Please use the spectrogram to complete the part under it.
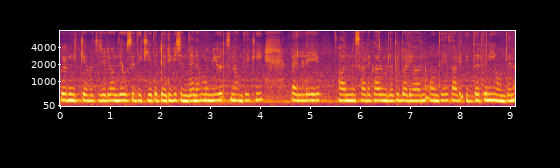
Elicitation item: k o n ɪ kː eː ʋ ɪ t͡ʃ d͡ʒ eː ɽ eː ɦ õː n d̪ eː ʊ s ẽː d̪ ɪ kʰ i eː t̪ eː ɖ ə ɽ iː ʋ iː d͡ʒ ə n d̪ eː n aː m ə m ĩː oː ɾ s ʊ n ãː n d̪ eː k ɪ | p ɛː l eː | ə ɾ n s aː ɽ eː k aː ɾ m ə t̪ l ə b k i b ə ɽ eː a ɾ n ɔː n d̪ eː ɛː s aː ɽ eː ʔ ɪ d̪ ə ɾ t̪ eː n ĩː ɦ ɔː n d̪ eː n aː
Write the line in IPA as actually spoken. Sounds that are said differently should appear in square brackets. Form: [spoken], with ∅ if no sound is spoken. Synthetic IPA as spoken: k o n ɪ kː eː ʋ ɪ t͡ʃ d͡ʒ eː ɽ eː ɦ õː n d̪ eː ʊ s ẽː d̪ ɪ kʰ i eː t̪ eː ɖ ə [ɾ] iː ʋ iː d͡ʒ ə n d̪ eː n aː m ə m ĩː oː ɾ s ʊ n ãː n d̪ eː k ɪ | p ɛː l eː | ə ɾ n s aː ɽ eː k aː ɾ m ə t̪ l ə b k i b ə ɽ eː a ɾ n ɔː n d̪ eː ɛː s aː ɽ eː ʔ ɪ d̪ ə ɾ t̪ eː n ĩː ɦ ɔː n d̪ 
